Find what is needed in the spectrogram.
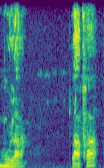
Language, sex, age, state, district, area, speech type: Bodo, male, 60+, Assam, Chirang, rural, spontaneous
